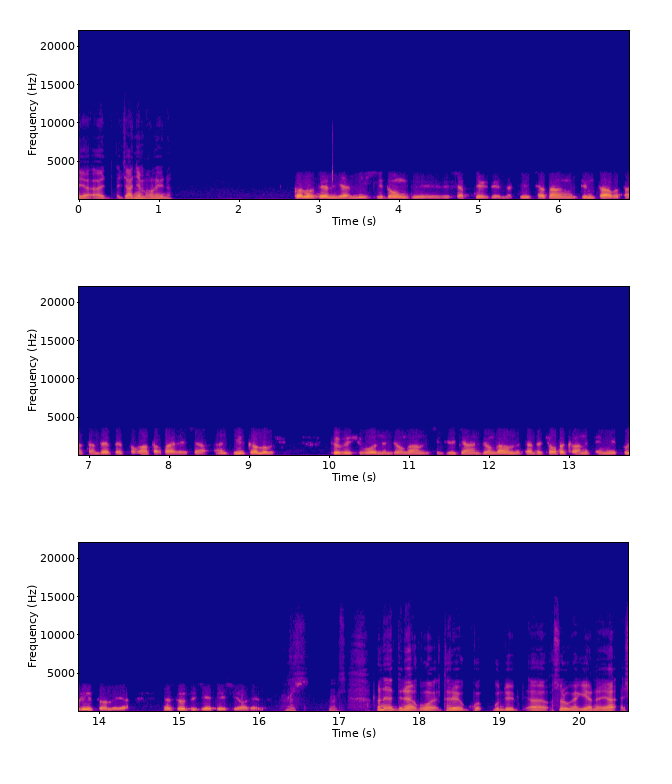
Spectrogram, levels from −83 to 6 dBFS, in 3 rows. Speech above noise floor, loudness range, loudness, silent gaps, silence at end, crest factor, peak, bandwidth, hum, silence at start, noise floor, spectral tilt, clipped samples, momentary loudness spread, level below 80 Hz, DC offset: 34 dB; 3 LU; -29 LUFS; none; 0 s; 20 dB; -10 dBFS; 12 kHz; none; 0 s; -63 dBFS; -7 dB/octave; under 0.1%; 11 LU; -70 dBFS; under 0.1%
